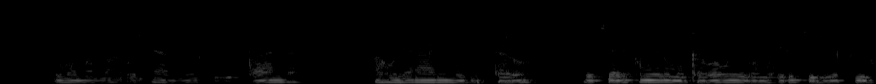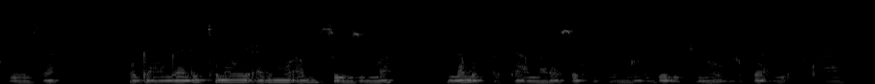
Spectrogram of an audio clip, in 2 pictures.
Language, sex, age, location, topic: Kinyarwanda, male, 18-24, Kigali, health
